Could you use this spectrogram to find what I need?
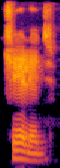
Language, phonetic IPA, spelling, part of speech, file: Russian, [ˈt͡ɕelʲɪtʲ], челядь, noun, Ru-челядь.ogg
- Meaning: servants, menials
